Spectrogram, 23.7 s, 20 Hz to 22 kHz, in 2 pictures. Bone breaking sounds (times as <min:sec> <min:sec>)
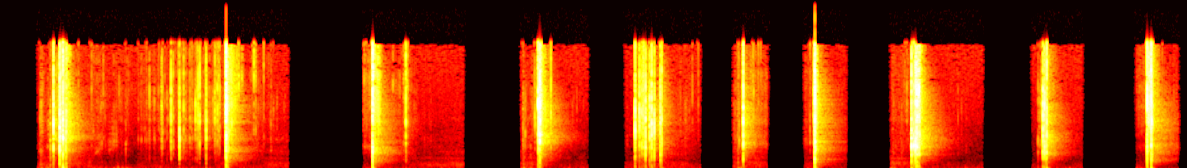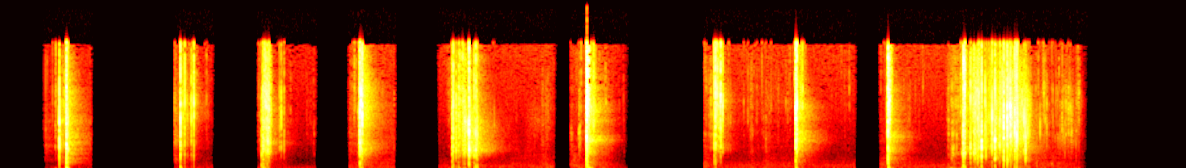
0:00.4 0:02.8, 0:06.3 0:06.8, 0:18.9 0:20.1, 0:20.7 0:22.8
